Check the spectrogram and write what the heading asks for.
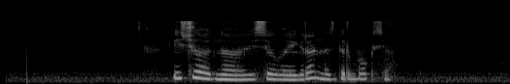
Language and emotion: Russian, neutral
